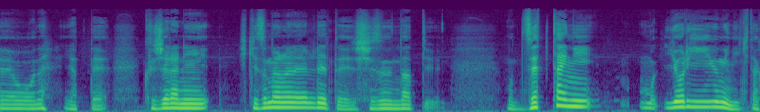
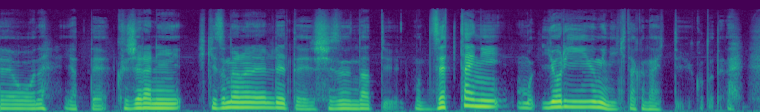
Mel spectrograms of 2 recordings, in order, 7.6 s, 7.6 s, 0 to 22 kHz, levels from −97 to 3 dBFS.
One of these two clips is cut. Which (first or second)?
second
